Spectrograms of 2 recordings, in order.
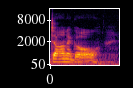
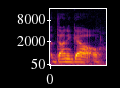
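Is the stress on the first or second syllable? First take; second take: first; second. First: The stress is not on the second syllable. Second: The stress is on the second syllable. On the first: The speaker calls it wrong. "I was saying Donegal" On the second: The speaker calls it right. "with the stress on the second syllable"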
